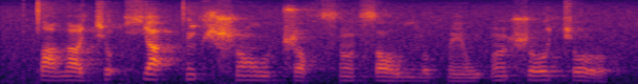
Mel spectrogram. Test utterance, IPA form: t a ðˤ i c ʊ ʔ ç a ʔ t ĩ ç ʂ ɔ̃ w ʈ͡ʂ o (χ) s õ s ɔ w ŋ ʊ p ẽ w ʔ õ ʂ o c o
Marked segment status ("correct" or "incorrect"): correct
